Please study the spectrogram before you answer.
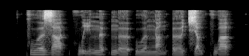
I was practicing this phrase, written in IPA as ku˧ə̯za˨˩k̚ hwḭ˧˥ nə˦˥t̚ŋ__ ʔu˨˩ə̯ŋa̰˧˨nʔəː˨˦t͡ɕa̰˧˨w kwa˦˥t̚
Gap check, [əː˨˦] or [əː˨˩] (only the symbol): əː˨˩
